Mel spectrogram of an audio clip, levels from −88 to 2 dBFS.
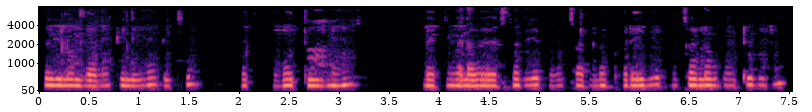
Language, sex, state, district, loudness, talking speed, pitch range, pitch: Hindi, female, Bihar, Sitamarhi, -26 LUFS, 215 wpm, 205-225 Hz, 215 Hz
